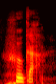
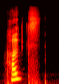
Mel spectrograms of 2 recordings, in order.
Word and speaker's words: hygge: They call it hygge, and it's spelled H-Y-G-G-E. And Sarah says it hugs.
